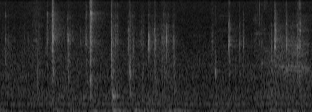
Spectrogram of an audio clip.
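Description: Quiet, close typing on a computer keyboard as a word is entered into an Excel spreadsheet, with a steady run of soft, irregular key taps and no talking.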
